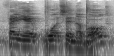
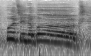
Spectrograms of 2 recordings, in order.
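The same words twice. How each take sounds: First: Said in the usual way. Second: Slow, higher, hammed-up movie line; dramatic movie quote. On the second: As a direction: drag it out like a thriller. Quoting film line.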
